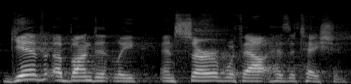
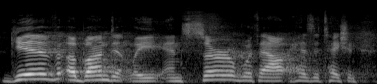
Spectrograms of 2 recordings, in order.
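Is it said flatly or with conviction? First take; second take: flatly; with conviction. First: It is said flatly, without much conviction. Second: It is said forcefully, with real conviction.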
